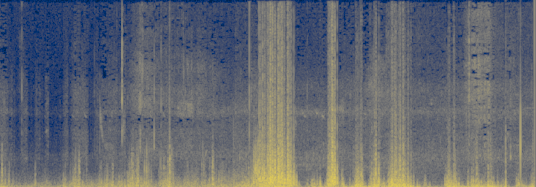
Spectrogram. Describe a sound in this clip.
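Wind buffets the microphone outdoors in rough gusts.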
